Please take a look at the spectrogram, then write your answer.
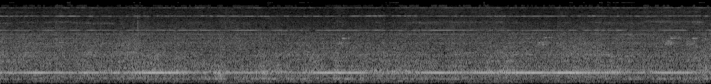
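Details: Early-2000s Dyson DC04 special edition vacuum, first run after reassembly: steady even high whine with no surging or scraping; motor runs fine, suction acceptable, filters clean, brush roll has no drive.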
